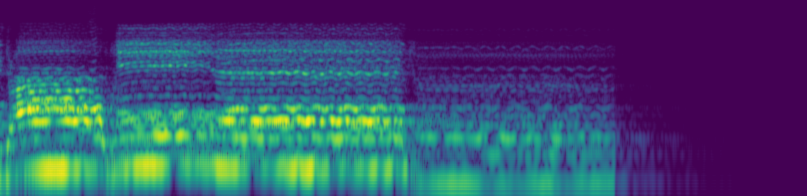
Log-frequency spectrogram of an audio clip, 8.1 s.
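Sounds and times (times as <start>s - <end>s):
bass voice singing: 0.0s - 6.2s.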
